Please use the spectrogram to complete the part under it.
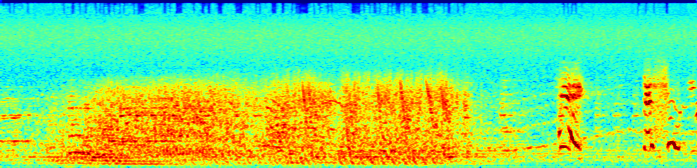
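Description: A plane drones overhead in a vintage Abbott and Costello comedy film trailer, a loud engine roar that builds then fades, followed by a few short sharp sounds near the end.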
